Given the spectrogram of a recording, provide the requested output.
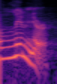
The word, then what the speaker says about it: limner: Now, why do we call them a limner? Someone who limbs, and the word is spelled L-I-M-N, it draws paintings.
